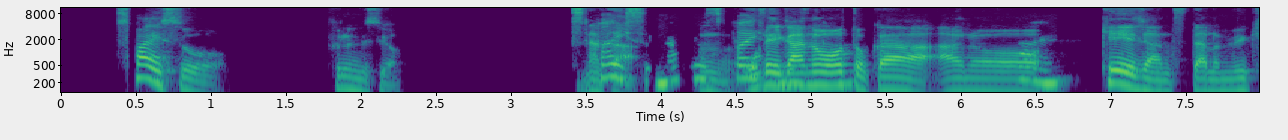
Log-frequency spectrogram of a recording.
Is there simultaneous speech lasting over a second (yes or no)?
yes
